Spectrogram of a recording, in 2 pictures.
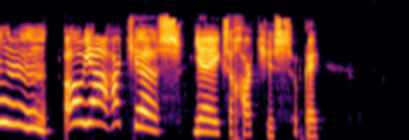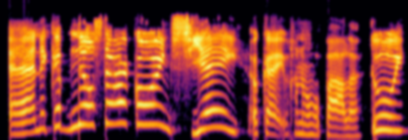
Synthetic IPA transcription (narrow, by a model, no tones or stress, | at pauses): ʔowjaːɦaɹtjəsjeːɪksɛxhaɹtjəsokeː | ɛnɪkhɛpnɪlˠstəaɹkojnsjejʔo̰keːʋəχaːnəmʋɔbəpaːləd̥uj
